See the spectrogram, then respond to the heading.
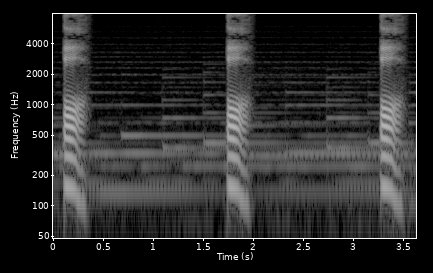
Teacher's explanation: Next is aw. Open your mouth wide. It's the midtone.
